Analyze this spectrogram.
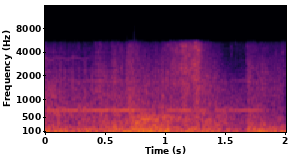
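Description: A double-barrelled shotgun blasts in a game.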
